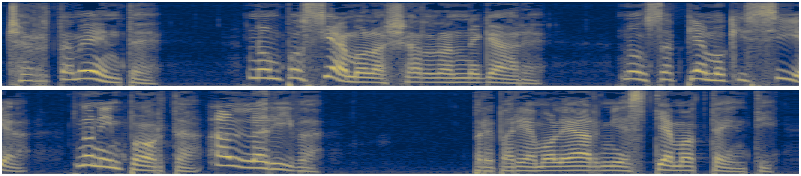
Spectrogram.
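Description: A man's voice: a little high, very animated, a little slow, darkish tone, no echo, studio quality. A man reading aloud voicing a bold Maratha man giving urgent, commanding orders in a storybook.

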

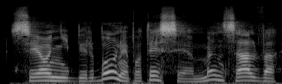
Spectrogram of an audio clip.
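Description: A reader narrating a classic novel in a measured storytelling manner for an audiobook. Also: medium pitch, expressive, sharp tone, no echo.

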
